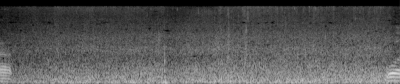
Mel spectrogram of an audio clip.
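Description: Steady rush of fast river water through rapids, an even noise with no breaks.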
